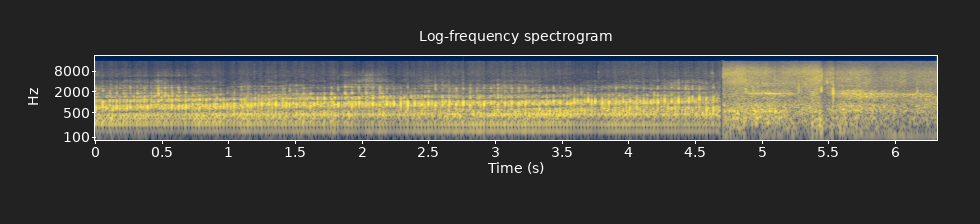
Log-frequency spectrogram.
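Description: A light propeller aircraft flying overhead: a steady engine drone with a propeller hum. It cuts off abruptly near the end and gives way to a steady hiss.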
